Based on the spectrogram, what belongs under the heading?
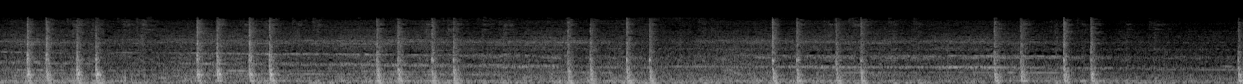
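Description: Taiwan Railway EMU900 electric commuter train pulling out and rolling past car by car, its wheels clicking over the rail joints in clusters every second or two, over a low rumble and a steady whine.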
